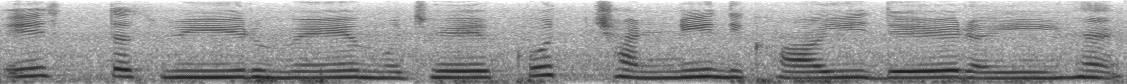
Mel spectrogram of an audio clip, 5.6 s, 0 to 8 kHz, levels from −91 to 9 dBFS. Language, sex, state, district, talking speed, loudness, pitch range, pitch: Hindi, female, Madhya Pradesh, Katni, 105 wpm, -12 LUFS, 225-245 Hz, 240 Hz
